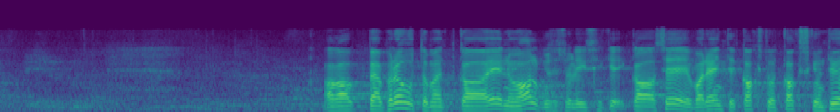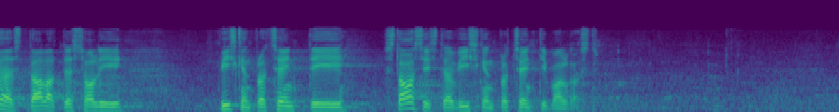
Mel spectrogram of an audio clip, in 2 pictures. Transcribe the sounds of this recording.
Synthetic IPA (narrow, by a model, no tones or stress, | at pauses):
ʔɑ̰ɡ̥ɑpeɑb̥rɤɦut̪ːˑɑmɑe̞t̪ˑkɑe̞ːlnevɑɑlɡ̥use̞so̞lʲikɑse̞ːvɑɾiɑnʲt̪ˑet̪̚ːkɑkst̪uhɑt̪̚kɑkskyme̞nd̪̥yɦest̪ɑlɑt̪ːˑe̞so̞li | viːsken̚pro̞t̪se̞nʲt̪ˑːi | st̪ɑːsist̪jɑviːskend̪̚pro̞t̪se̞nʲt̪ːˑipɑ̰lɡ̥ɑ̰st̪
